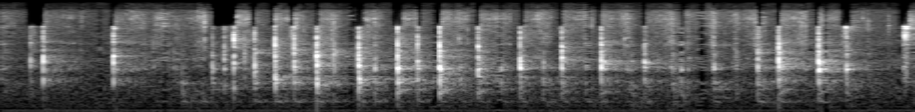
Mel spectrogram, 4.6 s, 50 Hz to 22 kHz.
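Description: A spoon stirs mayonnaise with Worcestershire and A1 sauce in a bowl, making a quick run of close, wet scraping strokes with light clinks against the dish, steady and rhythmic with no voices.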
